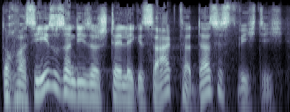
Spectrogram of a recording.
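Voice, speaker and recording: A man from Germany preaching a sermon, with emphatic delivery, deliberate pauses and conversational asides to his listeners. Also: medium pitch, big pitch swings, a bit bright. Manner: emphatic, with dramatic slow phrasing and pauses. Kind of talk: sermon to a congregation.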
